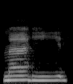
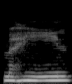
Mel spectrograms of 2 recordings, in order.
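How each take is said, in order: First: The first vowel is drawn out long. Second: The first vowel is kept short. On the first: The speaker calls it wrong. "Bagaimana contoh ditaulid?" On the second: The speaker calls it right. "ma di sini fathahnya satu harakat"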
